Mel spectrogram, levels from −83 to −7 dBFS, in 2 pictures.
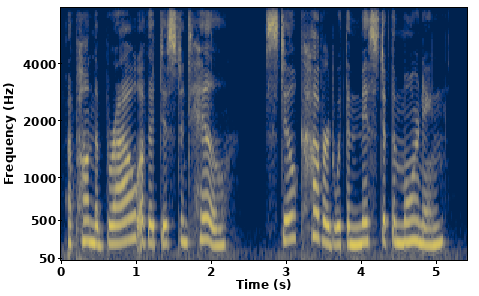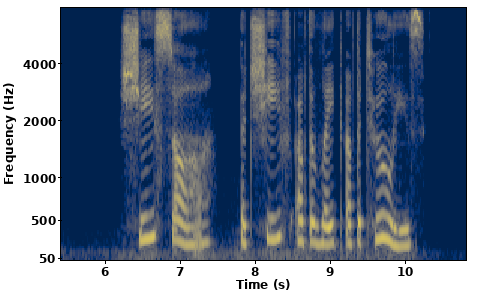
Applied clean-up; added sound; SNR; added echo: none; none; none; none.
